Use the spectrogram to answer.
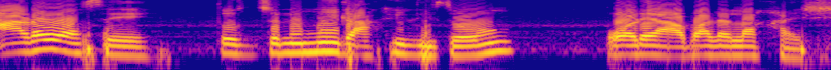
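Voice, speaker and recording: A woman's voice: fairly low pitch, normal speed, clean tone, lightly acted, poor audio. A woman voicing a bossy village stepmother in a cartoon story, speaking with a northern Bangladeshi accent. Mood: doting. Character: harsh, scolding village stepmother who favours her own daughter. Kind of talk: amateur cartoon story voice acting.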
